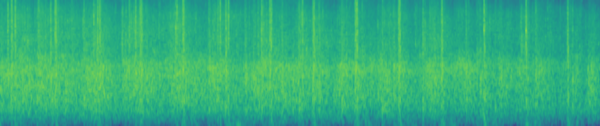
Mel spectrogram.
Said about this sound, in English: Well, will you join me in applauding each and every one? Also, one more round of applause for the whole panel, plus our moderator. She did a great job.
